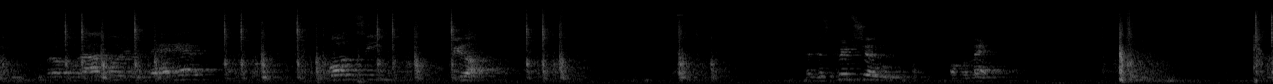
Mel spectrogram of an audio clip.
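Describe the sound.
Typewriters clatter in quick, irregular bursts of sharp keystroke clicks, loud, while voices murmur underneath throughout.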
